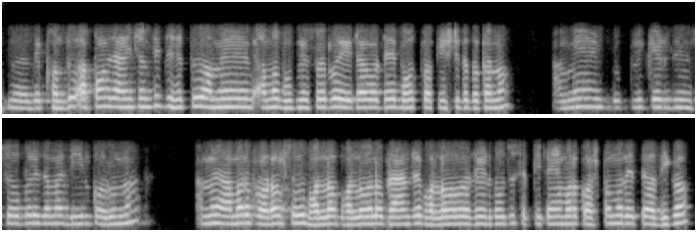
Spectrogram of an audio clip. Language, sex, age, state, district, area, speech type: Odia, male, 30-45, Odisha, Puri, urban, conversation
